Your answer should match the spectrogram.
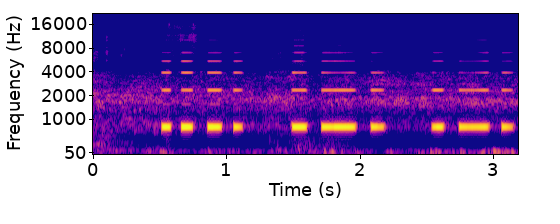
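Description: A Minelab Equinox 800 metal detector sounds a string of short, clear electronic beeps in uneven bursts over about three seconds, some held slightly longer, loud and close, while sweeping near an old shearing shed.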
